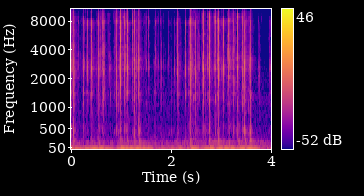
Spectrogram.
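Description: Fingertips type continuously on a mechanical keyboard with plastic keycaps set in a translucent acrylic case. The result is a rapid, uneven stream of short, sharp, bright clacks that stop instantly with no ring, over a steady low hum.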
